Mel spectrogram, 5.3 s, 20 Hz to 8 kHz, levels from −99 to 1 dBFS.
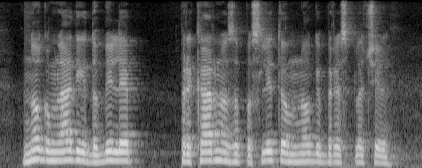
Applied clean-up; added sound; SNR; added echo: none; none; none; none.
